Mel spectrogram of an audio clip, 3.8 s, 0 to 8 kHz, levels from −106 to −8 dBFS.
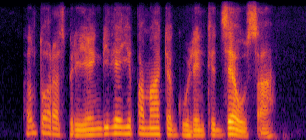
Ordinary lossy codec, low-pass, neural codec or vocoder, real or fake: Opus, 16 kbps; 7.2 kHz; codec, 24 kHz, 0.9 kbps, WavTokenizer, medium speech release version 1; fake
